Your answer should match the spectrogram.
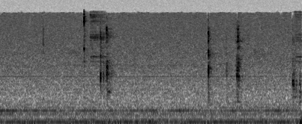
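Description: A few faint clicks of a computer mouse, about a second in and again near three seconds, over a low steady room hum.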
